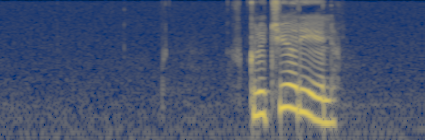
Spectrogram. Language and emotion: Russian, neutral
